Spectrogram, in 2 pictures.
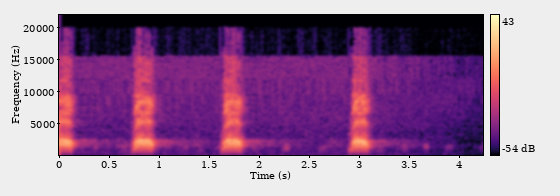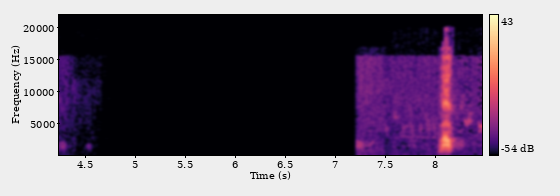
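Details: White-bellied go-away-bird: four loud nasal bleating calls in quick succession, then a long silence and a single final call.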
